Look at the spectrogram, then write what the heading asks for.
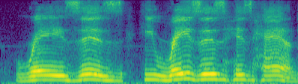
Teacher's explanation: So we say I raise with a voiced Z ending, and he raises.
